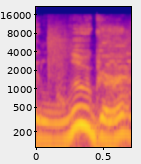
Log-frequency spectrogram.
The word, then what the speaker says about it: Ludger: Instead, we open, in combat, in the shoes of some schmo named Ludger. Except the D is silent, so it's actually Luger, like the gun, because, well, just wait and see.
